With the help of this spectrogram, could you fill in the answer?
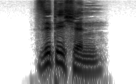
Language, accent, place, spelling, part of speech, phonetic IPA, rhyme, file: German, Germany, Berlin, Sittichen, noun, [ˈzɪtɪçn̩], -ɪtɪçn̩, De-Sittichen.ogg
- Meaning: dative plural of Sittich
